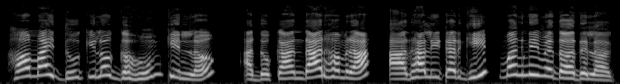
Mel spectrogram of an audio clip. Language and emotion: Maithili, happy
